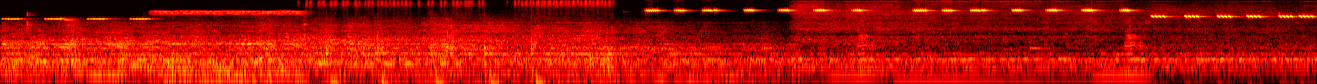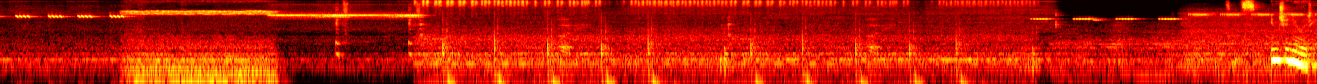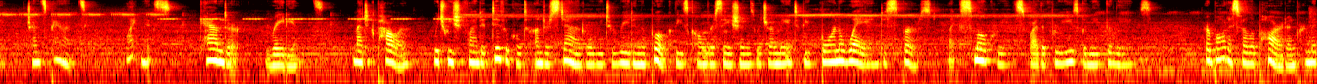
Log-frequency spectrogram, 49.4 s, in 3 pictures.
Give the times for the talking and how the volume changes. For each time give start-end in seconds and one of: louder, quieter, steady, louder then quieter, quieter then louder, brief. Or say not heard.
31.9-49.3 steady.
